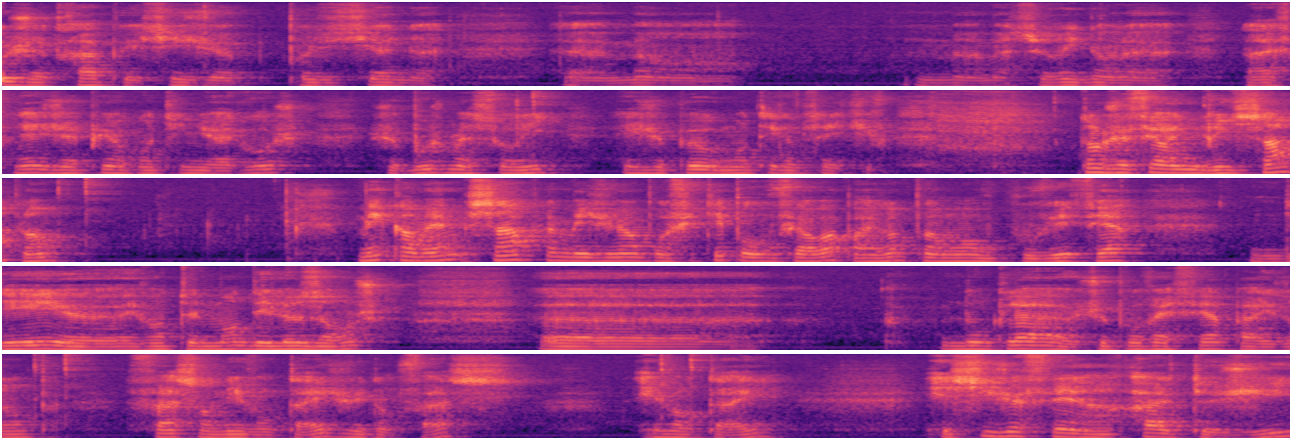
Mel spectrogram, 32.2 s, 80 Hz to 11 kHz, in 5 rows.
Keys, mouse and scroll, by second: 1.0 click, 13.1 click, 25.9 click, 32.0 alt+j.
